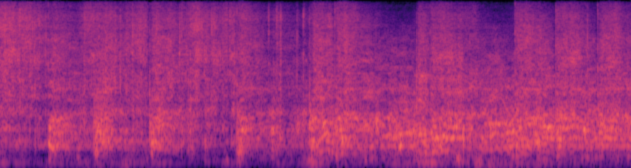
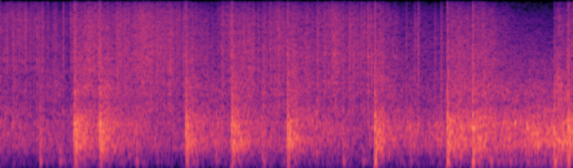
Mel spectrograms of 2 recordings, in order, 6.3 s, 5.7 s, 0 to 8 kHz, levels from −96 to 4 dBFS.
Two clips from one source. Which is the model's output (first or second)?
first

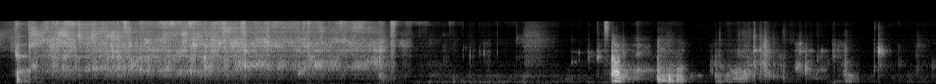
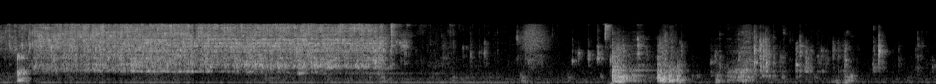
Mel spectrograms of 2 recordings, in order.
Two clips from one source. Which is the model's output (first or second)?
first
